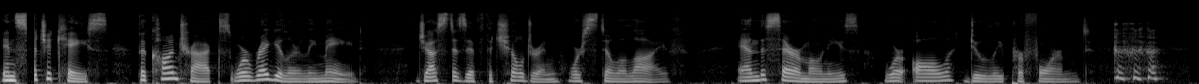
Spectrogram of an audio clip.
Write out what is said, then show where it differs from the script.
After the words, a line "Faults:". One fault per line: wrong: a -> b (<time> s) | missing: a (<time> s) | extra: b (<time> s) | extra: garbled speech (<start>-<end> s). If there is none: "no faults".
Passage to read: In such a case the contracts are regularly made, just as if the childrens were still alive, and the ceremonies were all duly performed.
In such a case the contracts were regularly made, just as if the children were still alive, and the ceremonies were all duly performed.
Faults:
wrong: are -> were (2.3 s)
wrong: childrens -> children (4.9 s)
